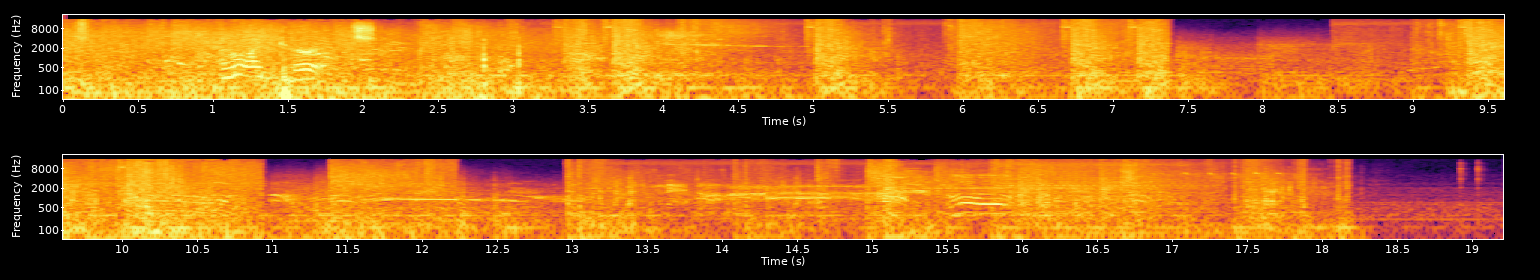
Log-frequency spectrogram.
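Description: Gunshots and explosions crack and boom in quick bursts.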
